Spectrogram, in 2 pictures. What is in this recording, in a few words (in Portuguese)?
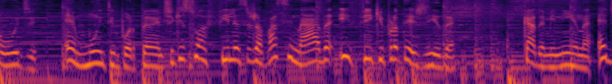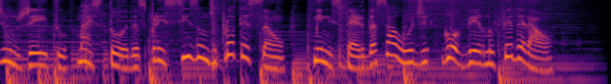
spot hpv pais; ministerio da saude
